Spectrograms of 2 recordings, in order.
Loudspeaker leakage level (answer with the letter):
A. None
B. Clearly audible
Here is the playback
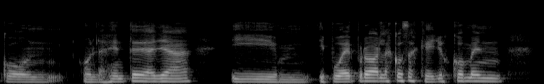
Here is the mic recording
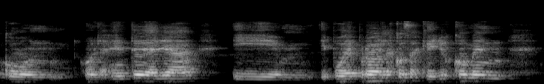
B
